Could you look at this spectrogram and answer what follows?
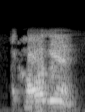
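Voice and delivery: plain reading voice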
